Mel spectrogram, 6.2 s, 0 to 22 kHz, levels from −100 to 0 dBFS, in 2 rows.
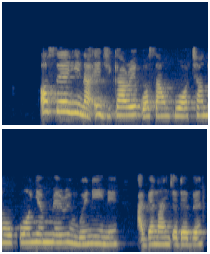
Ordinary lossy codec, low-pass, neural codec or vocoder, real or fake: none; 5.4 kHz; none; real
